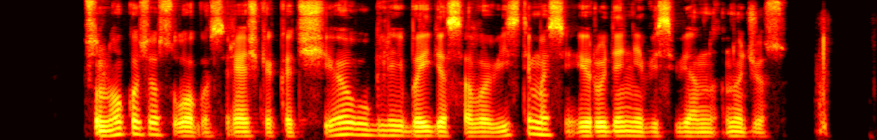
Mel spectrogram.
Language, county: Lithuanian, Vilnius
